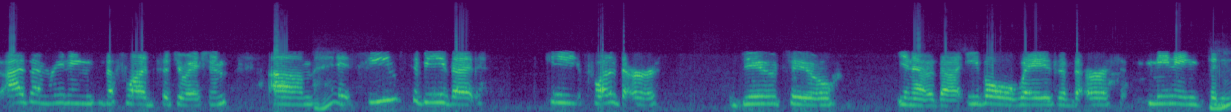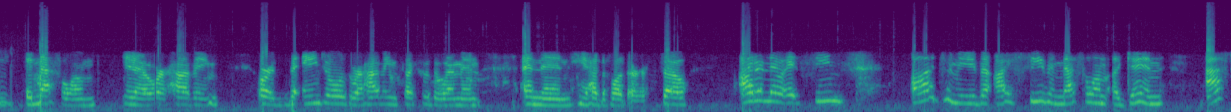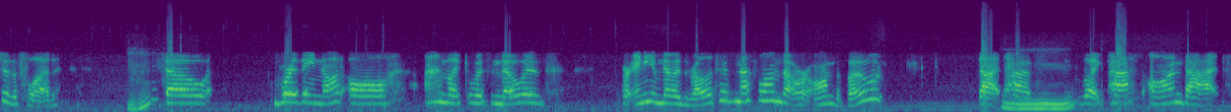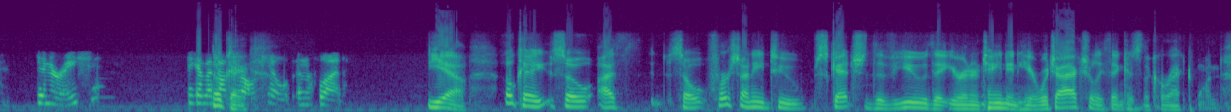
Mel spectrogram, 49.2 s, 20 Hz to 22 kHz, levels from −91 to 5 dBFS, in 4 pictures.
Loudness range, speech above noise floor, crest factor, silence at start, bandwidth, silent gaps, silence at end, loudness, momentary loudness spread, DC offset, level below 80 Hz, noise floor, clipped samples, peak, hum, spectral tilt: 3 LU; 35 dB; 16 dB; 0 s; 19.5 kHz; none; 0 s; -24 LUFS; 10 LU; under 0.1%; -58 dBFS; -59 dBFS; under 0.1%; -10 dBFS; none; -5 dB/octave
